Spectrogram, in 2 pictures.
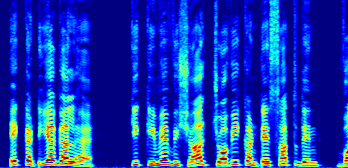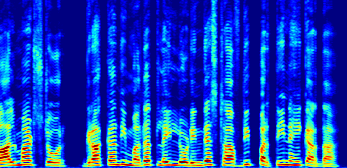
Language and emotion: Punjabi, disgusted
